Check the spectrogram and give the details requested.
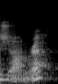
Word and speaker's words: genre: Google genre in art that's how you pronounce g n r e a genre so pause the video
